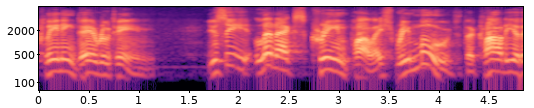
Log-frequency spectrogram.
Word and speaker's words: Linx: Remember, Linex is spelled L-I-N-X, Linex.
